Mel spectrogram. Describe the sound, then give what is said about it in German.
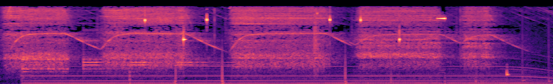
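A dental drill turbine in a dental practice whines at a high pitch, swooping up and dipping in repeated cycles over a steady low mechanical hum, with a few sharp clicks between them. “Das kriegt man, das ist beim moderner Neubau, so dass die Türen sind relativ dicht, aber man hört schon ein bisschen was, wenn man die Turbine anhat.”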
